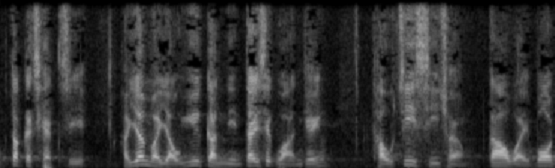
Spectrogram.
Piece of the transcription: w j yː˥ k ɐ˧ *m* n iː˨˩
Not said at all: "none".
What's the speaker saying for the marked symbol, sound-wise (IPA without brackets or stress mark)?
n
